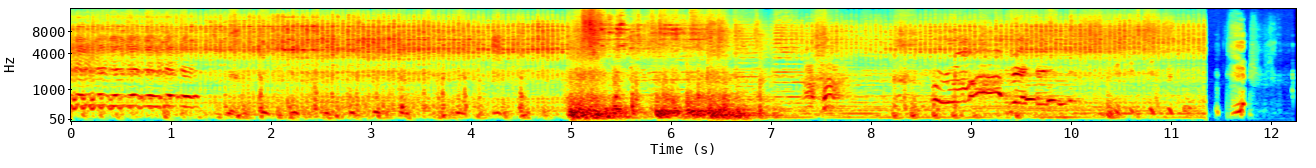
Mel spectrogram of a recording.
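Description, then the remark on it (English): A jackhammer rattles loudly and harshly for a couple of seconds in the middle, surrounded by busy, noisy sounds and barking-like vocal yelps before and after. “comes back with a jackhammer.”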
